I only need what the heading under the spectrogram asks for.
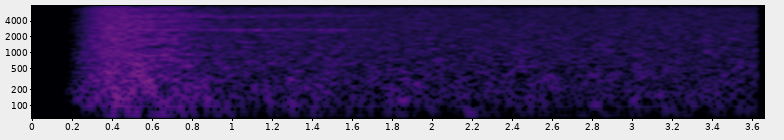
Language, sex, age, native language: Icelandic, female, 40-49, Icelandic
